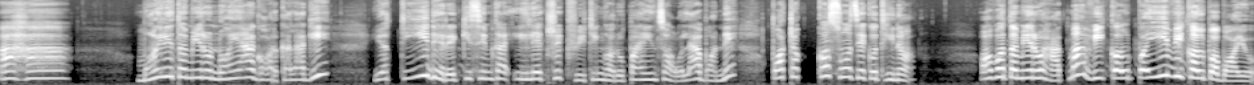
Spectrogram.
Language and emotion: Nepali, surprised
